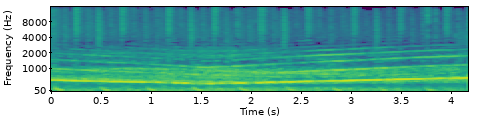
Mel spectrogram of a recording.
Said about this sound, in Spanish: Es el sonido de las alarmas antiaéreas que están sonando en varios puntos al sur de Israel, así como en Jerusalén y en Tel Aviv.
